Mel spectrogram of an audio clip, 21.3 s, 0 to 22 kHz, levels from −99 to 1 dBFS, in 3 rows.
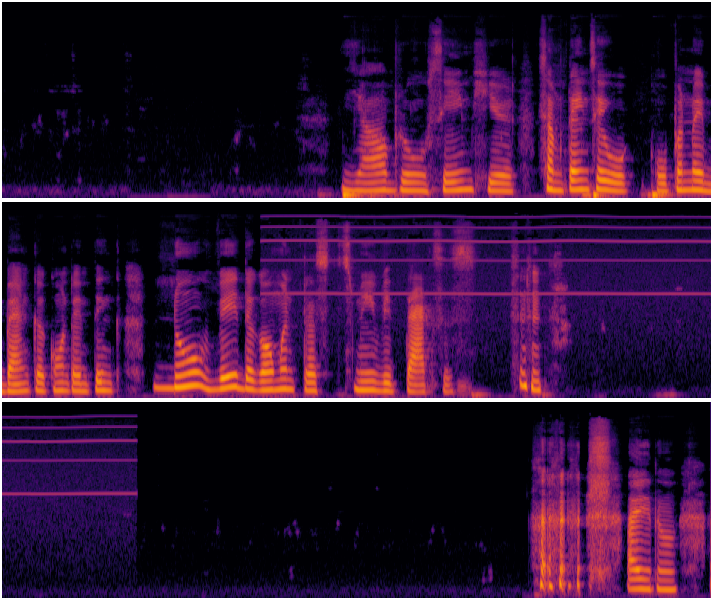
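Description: From 9.68 to 15.54 s, a switching supply whistle sits under the speech: a thin, high tone around 3 kHz, roughly 20 dB below the speech. It comes from a switching power supply cycling at an audible rate, and its pitch wanders slightly between 3.18 and 3.22 kHz as the load shifts. On a spectrogram it shows as a narrow horizontal line with a slight waver. The waveform barely changes.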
